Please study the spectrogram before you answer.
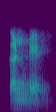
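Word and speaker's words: condemn: देखो एन जो है जब भी एम के बाद होगा, यानी एम के बाद अगर एन होगा एम के बाद, तो एन हमेशा साइलेंट होता है। जैसे यहाँ पर हम पढ़ेंगे autumn, कॉलम, कंडेम, haem, dam, यहाँ एम के बाद एन है, यानी एन यहाँ पर साइलेंट होगा।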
